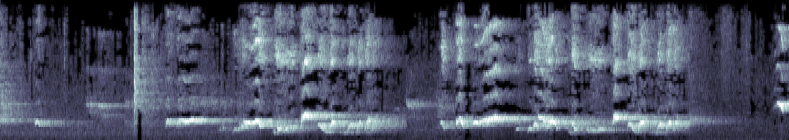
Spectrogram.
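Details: White-rumped shama master song for training caged shamas. Two long bursts of loud, fluty whistles cascade downward in stepped phrases, sprinkled with high chips, separated by a short lull and closing with a sharp note.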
